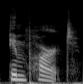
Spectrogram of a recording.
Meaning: 1. To give or bestow (e.g. a quality or property) 2. To give a part or to share 3. To make known; to show (by speech, writing etc.) 4. To hold a conference or consultation
- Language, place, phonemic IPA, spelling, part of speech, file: English, California, /ɪmˈpɑɹt/, impart, verb, En-us-impart.ogg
